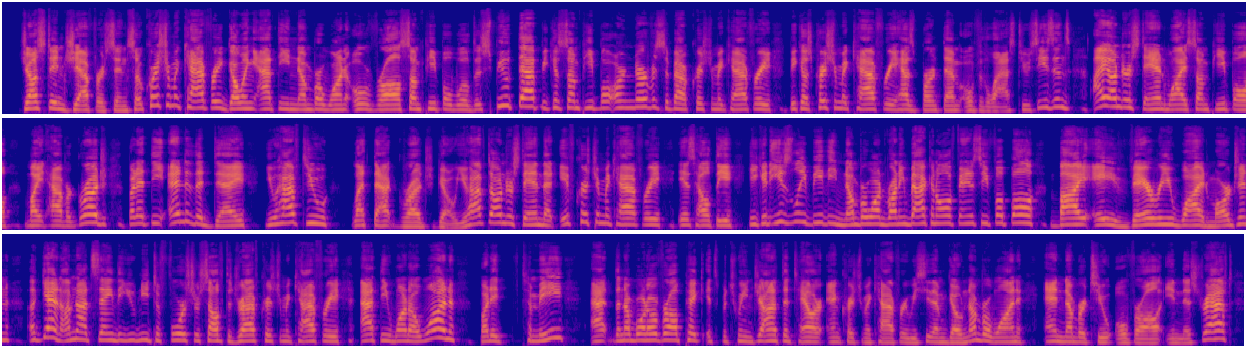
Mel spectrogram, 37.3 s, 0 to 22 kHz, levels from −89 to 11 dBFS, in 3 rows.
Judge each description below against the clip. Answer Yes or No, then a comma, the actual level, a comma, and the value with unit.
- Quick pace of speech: Yes, fast, 215 wpm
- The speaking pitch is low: No, high, 200 Hz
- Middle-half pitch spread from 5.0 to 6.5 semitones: Yes, wide, 5.4 semitones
